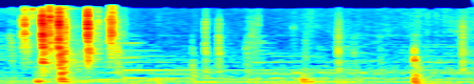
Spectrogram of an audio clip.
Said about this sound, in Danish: det er aften, da hun åbner døren ind til sit svagt oplyste hotelværelse og viser en ældre herre indenfor.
